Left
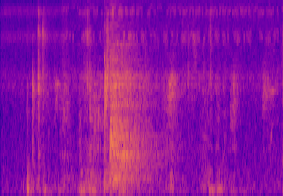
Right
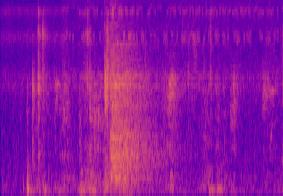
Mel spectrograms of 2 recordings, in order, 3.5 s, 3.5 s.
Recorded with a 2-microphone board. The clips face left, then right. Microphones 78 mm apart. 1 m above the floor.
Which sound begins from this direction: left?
A pop, at 1.3 s.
